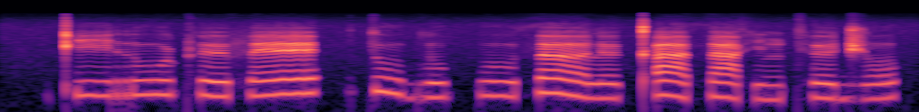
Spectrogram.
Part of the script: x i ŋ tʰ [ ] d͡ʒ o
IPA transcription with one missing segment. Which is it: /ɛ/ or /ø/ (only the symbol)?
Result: ø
